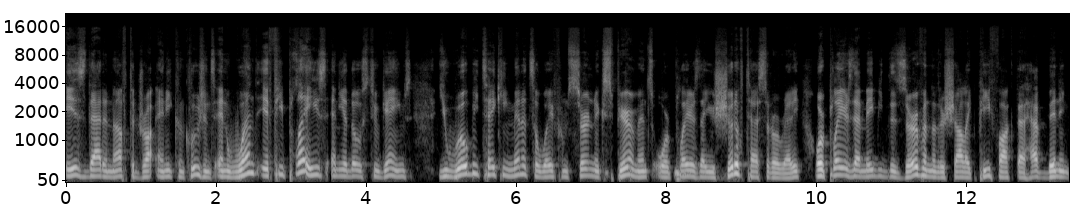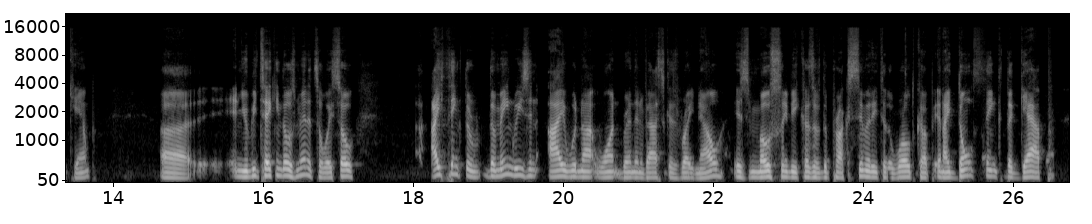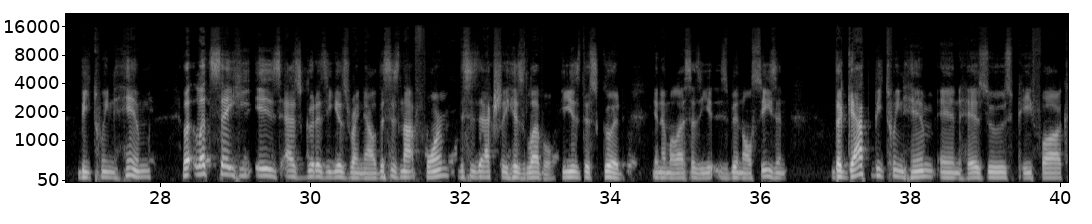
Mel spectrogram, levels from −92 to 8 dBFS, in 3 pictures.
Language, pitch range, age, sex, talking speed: English, 120-150 Hz, 30-49, male, 195 wpm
